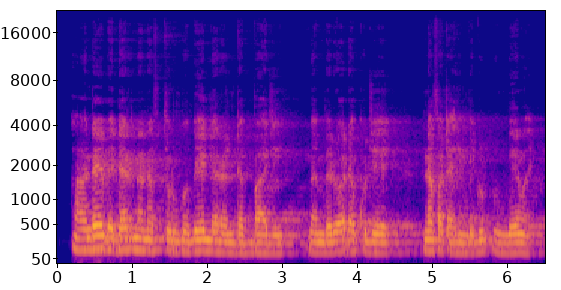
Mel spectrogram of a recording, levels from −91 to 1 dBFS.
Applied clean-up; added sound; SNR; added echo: none; none; none; reverberation time 1.7 s.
